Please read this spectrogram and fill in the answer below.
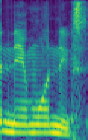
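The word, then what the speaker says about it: mnemonics: हैं इस प्रकार निमो अच्छा निमोनिक्स बोलेंगे एम साइलेंट है तो निमोनिक्स मददगार होता है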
